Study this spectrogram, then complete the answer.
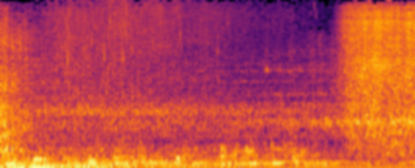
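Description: A body plunges into water with a loud splash.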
